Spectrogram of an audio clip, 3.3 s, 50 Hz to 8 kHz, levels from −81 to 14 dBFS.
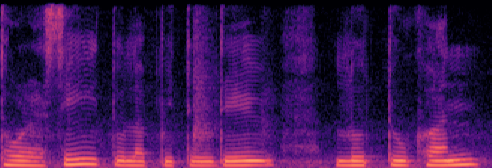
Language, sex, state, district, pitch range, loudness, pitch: Nagamese, female, Nagaland, Kohima, 200-215 Hz, -15 LUFS, 205 Hz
